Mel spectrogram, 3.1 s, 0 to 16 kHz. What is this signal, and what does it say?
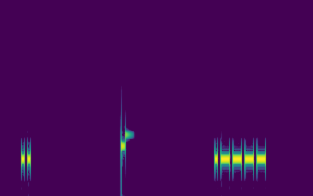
Morse code, heard as a keyed tone, about 38 wpm, 700 Hz. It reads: I 1
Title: Single Character (Letter:Number:Punctuation:Prosign) 40wpm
